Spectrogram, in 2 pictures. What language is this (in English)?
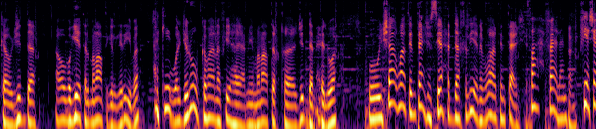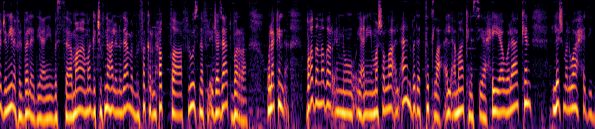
Arabic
